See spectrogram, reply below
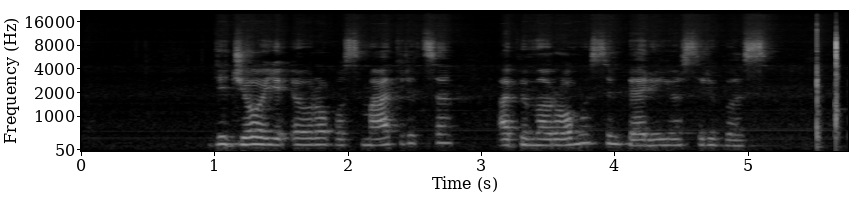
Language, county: Lithuanian, Vilnius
